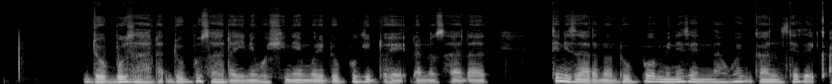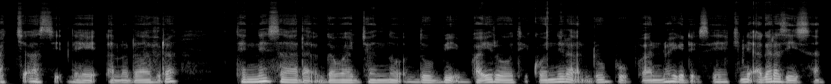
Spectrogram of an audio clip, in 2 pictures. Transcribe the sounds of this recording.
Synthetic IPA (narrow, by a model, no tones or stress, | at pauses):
d̪ʊbːʊs̬aːd̪ɐ̰d̪ʊbːʊsaːd̪ɐjɪnɛwɔʃːɪneːmʊɾɛd̪ʊbːʊɡɪd̪ːɔhe̞ːᶑɐnːɔsaːd̪aːt̪ɪ̥ | t̪ːɪnɪs̬aːd̪ɐnɔd̪ʊbːɔmɪnɛs̬ɛnːɐwɛɡɐlt̪ɛsɛkʼɐt͡ʃːɐɐsːɪᶑɛhe̞ːᶑɐnːɔd̪aːfɪɾɐ | t̪ʰɛnːɛsaːd̪ɐ̰ɡɐβɐd͡ʒːɐnːɔd̪ʊbːɪbɐʔɪɾo̞ːt̪ɪ̥kɔnːɪɾɐ̰d̪ʊbːʊb̥ɐnːɔhɛd̪ɛseːkːɪnːɛʔɐɡɐɾɐs̬iːsɐn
